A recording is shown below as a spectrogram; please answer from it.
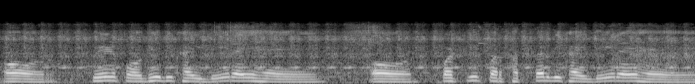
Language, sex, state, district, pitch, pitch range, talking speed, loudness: Hindi, male, Maharashtra, Gondia, 140 Hz, 125-160 Hz, 130 wpm, -15 LUFS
